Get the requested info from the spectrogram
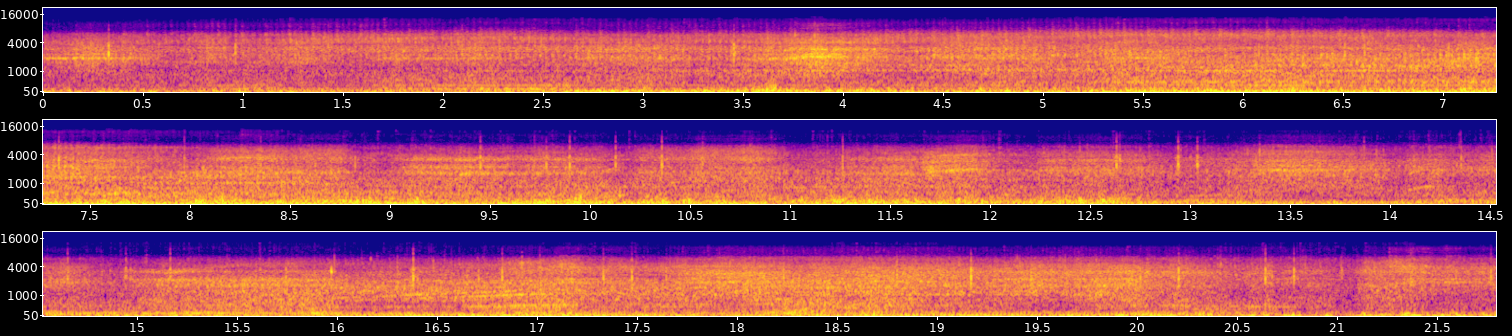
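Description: Wind buffeting the microphone of a camera on a moving bicycle, a steady low rushing noise.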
